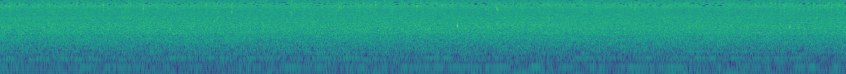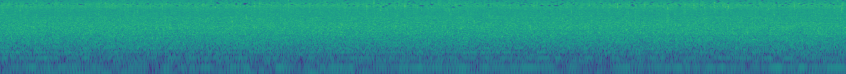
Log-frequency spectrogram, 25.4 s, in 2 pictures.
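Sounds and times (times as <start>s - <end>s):
constant rush of water: 0.0s - 25.3s.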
